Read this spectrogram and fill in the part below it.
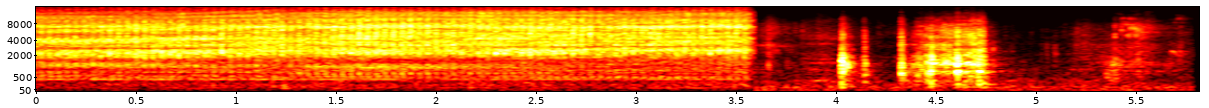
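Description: A cordless electric 2-in-1 hedge trimmer and grass shear cuts grass with a steady, loud, buzzy whir up close. It then cuts out, followed by a few short rustling snips and handling sounds.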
